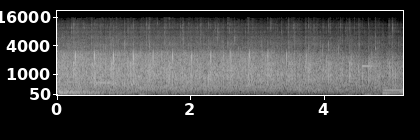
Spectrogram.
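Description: A congregation gives a round of applause during a church sermon by a missionary, honouring a bishop. Many hands clap in an even, continuous roar from start to finish, moderately loud with crisp individual claps standing out.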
